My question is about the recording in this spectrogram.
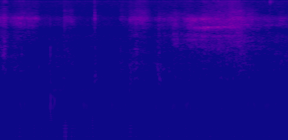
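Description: Faint rustling of thick paper as coloring-book pages are turned by hand, soft swishes of the page sliding over the page beneath, the longest in the second half.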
